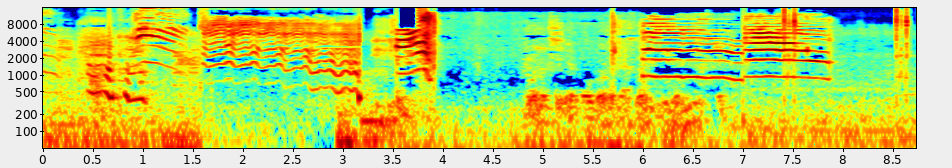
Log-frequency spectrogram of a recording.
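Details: Pet cat indoors producing drawn-out, wavering meows that slide downward, then a high squeak, low murmuring sounds, and two steady, clear meows near the end.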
